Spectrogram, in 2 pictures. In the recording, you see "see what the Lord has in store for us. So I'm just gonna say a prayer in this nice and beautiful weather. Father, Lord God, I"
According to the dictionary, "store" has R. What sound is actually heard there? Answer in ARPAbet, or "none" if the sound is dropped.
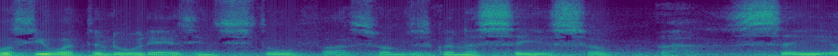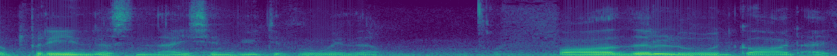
L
